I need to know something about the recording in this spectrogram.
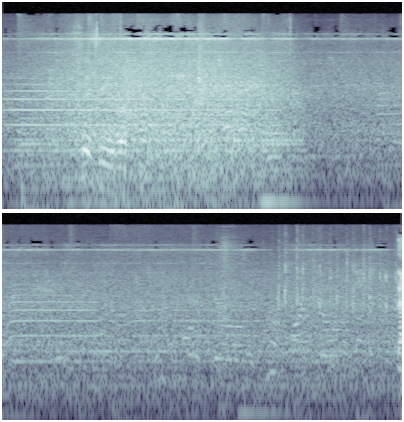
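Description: A container of pills being shaken, a noisy rattle for about the first three seconds: a street seller's signal that there are pills for sale.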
